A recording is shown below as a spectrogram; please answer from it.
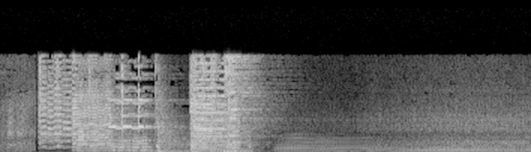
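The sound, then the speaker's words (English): A car driven fast in a race on Long Island, with two loud, harsh, horn-like tonal blasts followed by a steadier, lower engine drone that holds to the end. “Boss, not so fast. We're in Long Island. Maybe Captain Smith's house is in the next block. Hey, you better drive slower.”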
